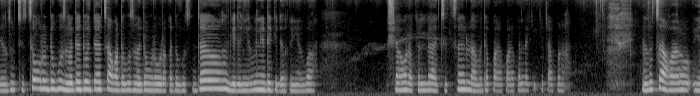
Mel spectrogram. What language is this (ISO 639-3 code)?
gdf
